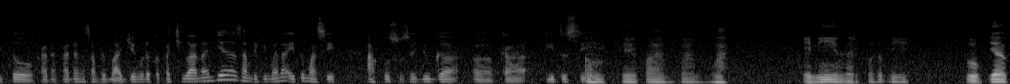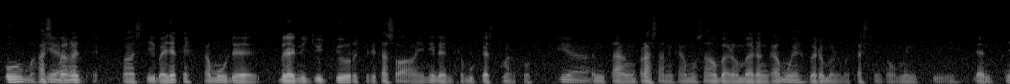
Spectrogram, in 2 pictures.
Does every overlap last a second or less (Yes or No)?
Yes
